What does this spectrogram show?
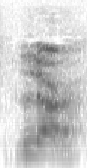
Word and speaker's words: Lure: Lure. Lure. Like when you lure someone in.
